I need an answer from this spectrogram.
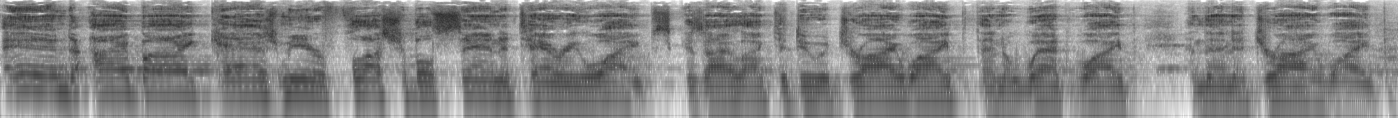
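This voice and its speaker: Over noticeable background noise, a man speaks at a fairly high pitch with ordinary pitch variation, very even loudness and hardly any pauses. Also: moderate pace. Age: 30s. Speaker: stand-up comedian. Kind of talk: stand-up.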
